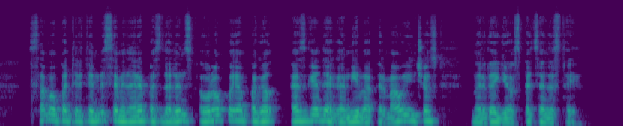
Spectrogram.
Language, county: Lithuanian, Šiauliai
